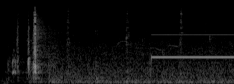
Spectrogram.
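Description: answering machine beep

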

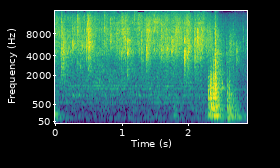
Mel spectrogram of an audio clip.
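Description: shower water running

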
